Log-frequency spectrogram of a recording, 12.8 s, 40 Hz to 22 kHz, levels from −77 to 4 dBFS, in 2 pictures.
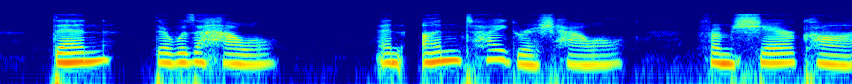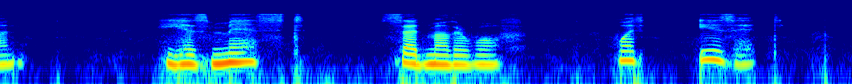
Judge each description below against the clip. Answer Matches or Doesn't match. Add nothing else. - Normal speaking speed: Doesn't match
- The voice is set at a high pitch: Matches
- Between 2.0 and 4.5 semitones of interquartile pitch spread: Matches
